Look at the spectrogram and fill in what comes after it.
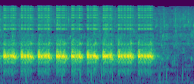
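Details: Wild tree frog, Polypedates leucomystax, known locally as bencok, gedindang or perkak, visiting a koi pond. It gives a rapid series of about eight loud, even, pulsed tones, roughly four per second, which then stop abruptly, leaving faint background sound.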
